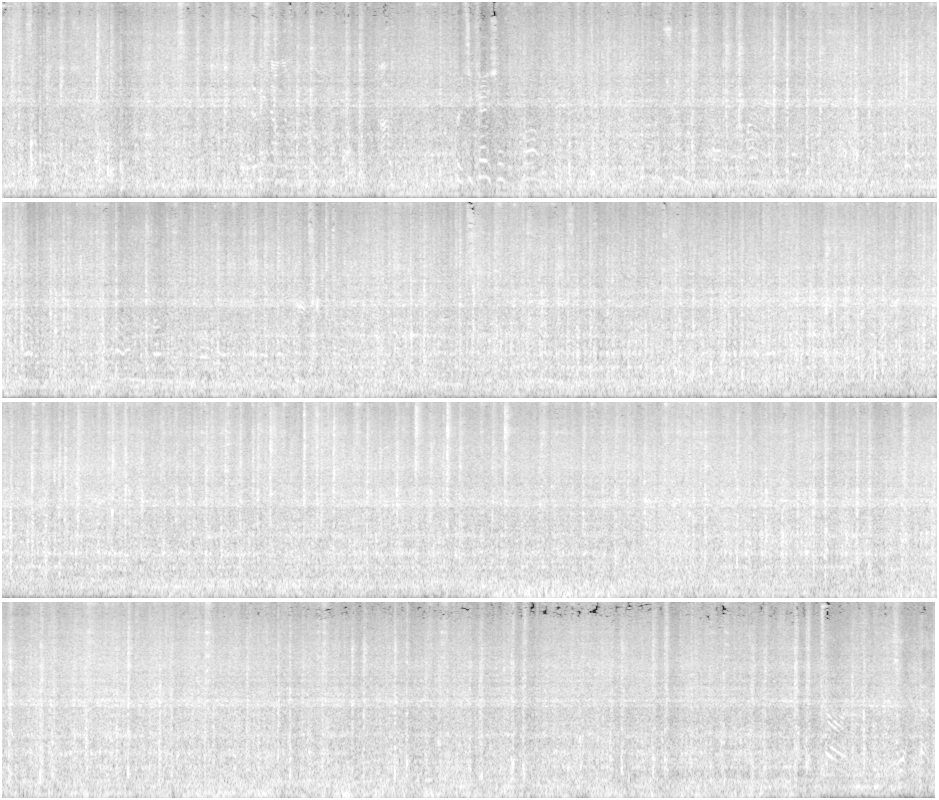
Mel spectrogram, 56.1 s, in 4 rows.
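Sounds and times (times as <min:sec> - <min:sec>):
train wheels running on rails: 0:00.0 - 0:56.0.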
